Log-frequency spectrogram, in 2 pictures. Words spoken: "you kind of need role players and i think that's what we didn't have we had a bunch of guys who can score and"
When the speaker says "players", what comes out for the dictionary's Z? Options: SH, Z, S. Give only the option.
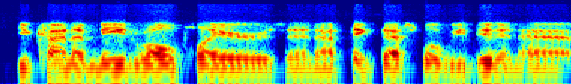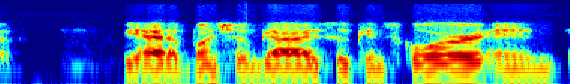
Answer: Z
